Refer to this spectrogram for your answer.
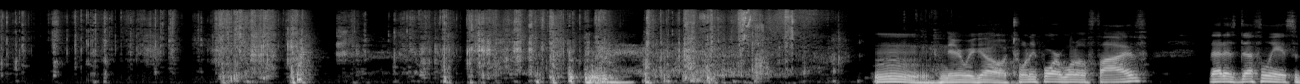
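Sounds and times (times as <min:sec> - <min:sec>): plastic wrapping crinkling: 0:00.0 - 0:08.6.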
